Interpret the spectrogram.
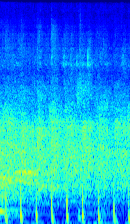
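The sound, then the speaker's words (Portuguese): A church audience applauds the Lord during a worship service in a dense, steady wash of many hands clapping, with a regular low thump pulsing underneath about three times a second. No one speaks. “Aplauda ao Senhor!”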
